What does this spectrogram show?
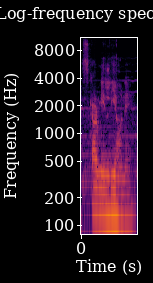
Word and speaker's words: Scarmiglione: Just ignore the G. Scarmiglione. Scarmiglione is dead.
